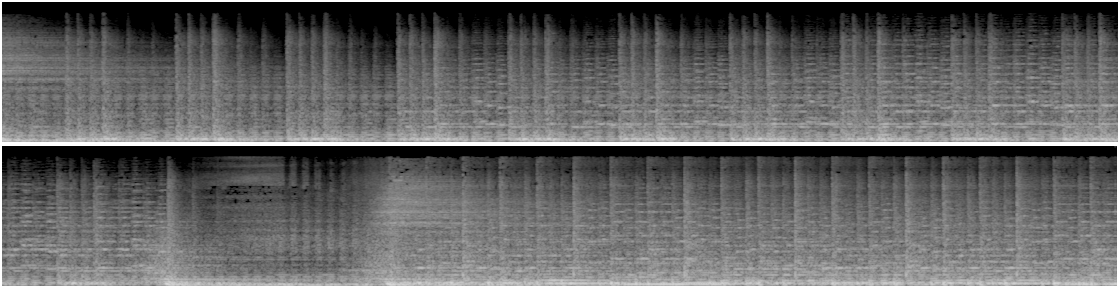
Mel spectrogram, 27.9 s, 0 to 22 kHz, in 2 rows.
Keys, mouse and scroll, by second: 0.3 drag, 0.4 g, 0.7 click, 0.9 g, 1.8 click, 1.9 g, 2.4 click, 3.0 click, 3.1 g, 3.8 click, 4.1 x, 5.0 drag, 5.1 g, 5.4 click, 5.6 g, 6.4 click, 6.6 shift+middle click, 7.0 click, 7.1 g, 7.6 click, 7.8 x, 8.4 click, 8.6 g, 9.1 click, 9.7-10.8 shift+middle drag, 10.1-10.4 scroll up 2, 10.8 click, 11.4 x, 12.2-12.8 scroll down 2, 12.8-13.4 shift+middle drag, 13.4 click, 13.5 x, 14.0 click, 14.1 x, 14.5-14.9 scroll down 1, 14.9-15.6 shift+middle drag, 15.3 scroll up 1, 15.6 click, 15.8 x, 16.6 click, 16.7 g, 17.6 click, 17.7 g, 19.7 scroll down 1, 19.9-22.5 shift+middle drag, 20.4-20.7 scroll down 1, 21.3-21.6 scroll up 1, 22.0 scroll up 1, 22.5 click, 22.6 g, 23.8 click, 23.9 g, 24.7 click, 24.8 x, 25.3-25.6 shift+middle drag, 25.6 click, 25.8 x, 27.0-27.5 shift+middle drag, 27.5 click, 27.6 g.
